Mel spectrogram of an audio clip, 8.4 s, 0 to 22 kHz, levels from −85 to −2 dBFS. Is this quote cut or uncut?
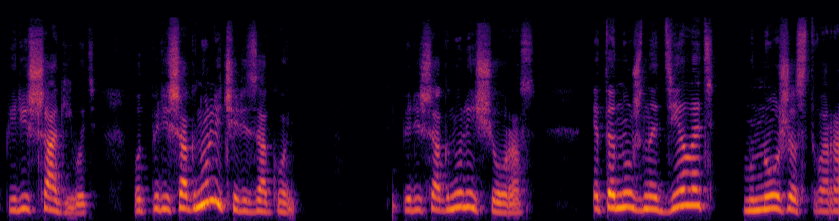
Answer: cut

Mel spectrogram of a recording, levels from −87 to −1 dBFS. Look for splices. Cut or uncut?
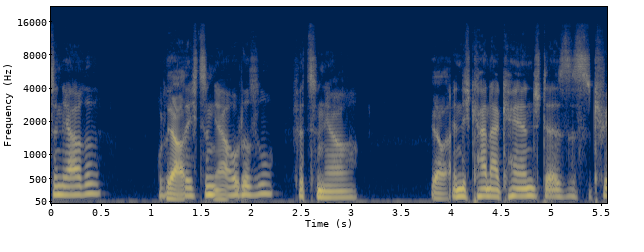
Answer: cut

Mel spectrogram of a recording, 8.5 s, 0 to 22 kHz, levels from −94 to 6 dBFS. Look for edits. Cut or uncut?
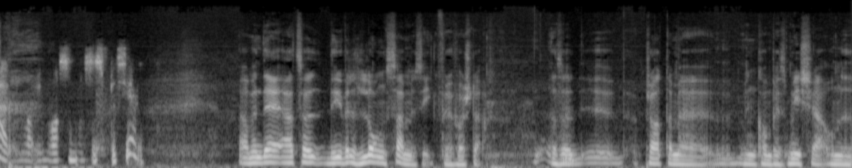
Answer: uncut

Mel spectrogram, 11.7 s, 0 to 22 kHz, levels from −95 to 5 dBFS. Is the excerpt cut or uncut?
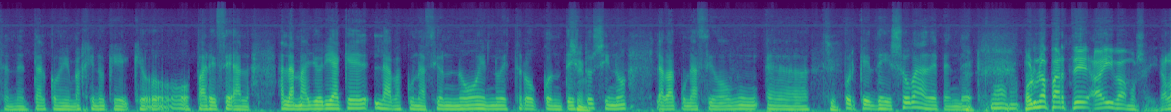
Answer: cut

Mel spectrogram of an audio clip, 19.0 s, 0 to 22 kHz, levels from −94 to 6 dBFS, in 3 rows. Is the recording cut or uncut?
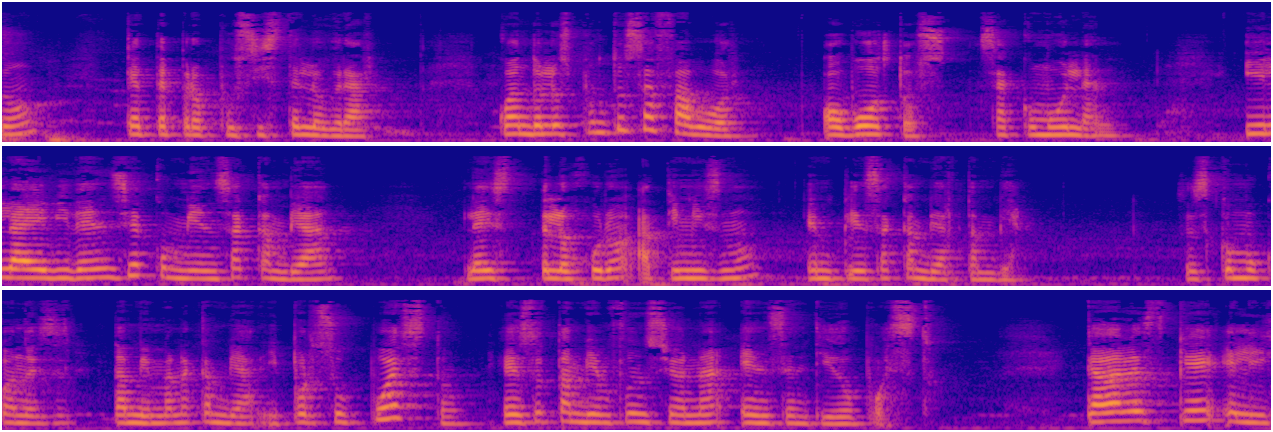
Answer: cut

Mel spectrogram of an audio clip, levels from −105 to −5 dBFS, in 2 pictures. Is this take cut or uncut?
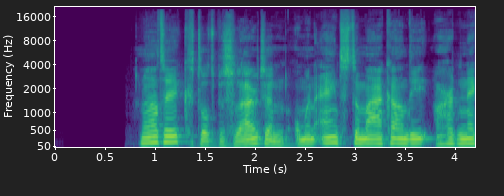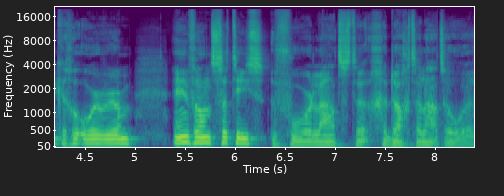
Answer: uncut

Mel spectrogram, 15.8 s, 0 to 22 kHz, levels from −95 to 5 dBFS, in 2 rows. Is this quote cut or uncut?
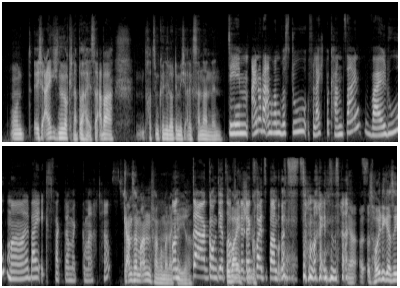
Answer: uncut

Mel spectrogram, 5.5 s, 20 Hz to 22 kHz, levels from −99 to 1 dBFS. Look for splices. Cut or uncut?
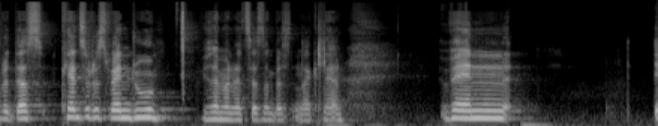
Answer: uncut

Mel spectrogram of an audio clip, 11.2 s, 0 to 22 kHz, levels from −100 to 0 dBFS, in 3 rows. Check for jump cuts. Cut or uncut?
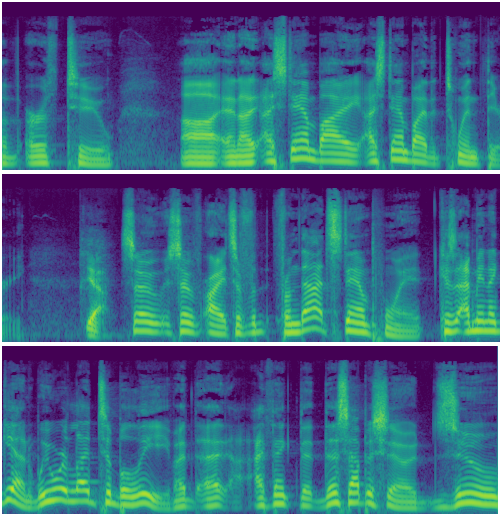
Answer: uncut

